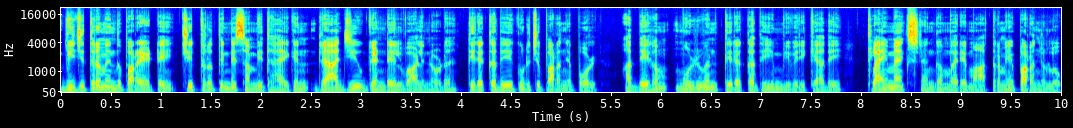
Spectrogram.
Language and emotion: Malayalam, neutral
